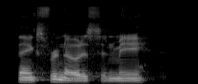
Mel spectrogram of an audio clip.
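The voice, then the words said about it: Bad Eeyore cartoon voice. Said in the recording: “bad Eeyore impression”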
